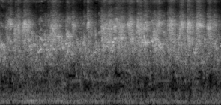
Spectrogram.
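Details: Budgies chirping happily together, a thick stream of quick twitters and short bright whistles overlapping continuously.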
